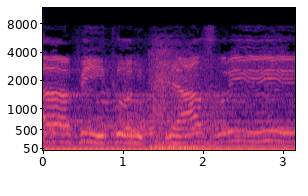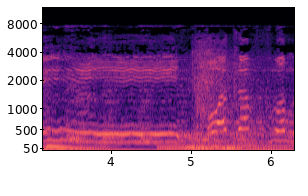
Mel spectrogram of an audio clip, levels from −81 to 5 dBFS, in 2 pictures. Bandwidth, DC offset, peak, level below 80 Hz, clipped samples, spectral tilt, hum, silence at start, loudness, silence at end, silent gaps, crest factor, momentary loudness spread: 8 kHz; 4%; -8 dBFS; -32 dBFS; under 0.1%; -5.5 dB/octave; none; 0 s; -24 LUFS; 0 s; none; 14 dB; 4 LU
